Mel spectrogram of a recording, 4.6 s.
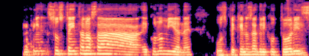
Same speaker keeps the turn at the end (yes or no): yes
